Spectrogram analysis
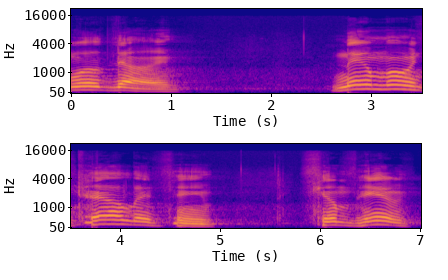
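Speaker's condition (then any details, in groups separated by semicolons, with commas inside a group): ALS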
